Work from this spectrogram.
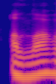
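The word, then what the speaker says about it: الله: আমরা তাহলে শুরু করছি প্রথম শব্দটি হলো আল্লাহ এখানে আ শক্ত করে উচ্চারণ করতে হবে এমন হবে না আল্লাহ এমন হবে না আল্লাহ তাহলে হামজা শক্ত তারপর ল এখানে এক আলিফ টান দিতে হবে এবং ল উচ্চারণ করতে হবে লা উচ্চারণ করা যাবে না আল্লাহ আল্লাহ লকে লা বলা যাবে না বলতে হবে আল্লাহ আল্লাহ তারপর হু আল্লাহু এখানে দুইটা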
